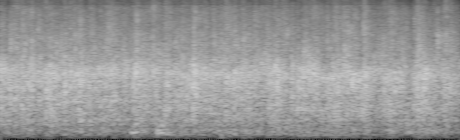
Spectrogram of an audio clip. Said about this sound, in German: Meine Karriere wäre nicht halb so gut geworden ohne meine Frau, die immer irgendwo an meiner Seite stand und mir auch das alles ermöglicht hat. Können wir auch mal Applaus machen?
